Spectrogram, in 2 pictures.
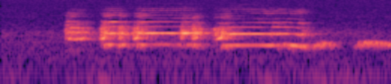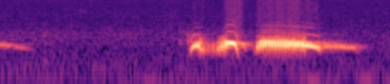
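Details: Spotted dove decoy with a 'thổ' voice calling to draw males: a harmonic-rich crowing phrase from another bird first, then a loud burst of low rolling dove coos ending in a falling note.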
